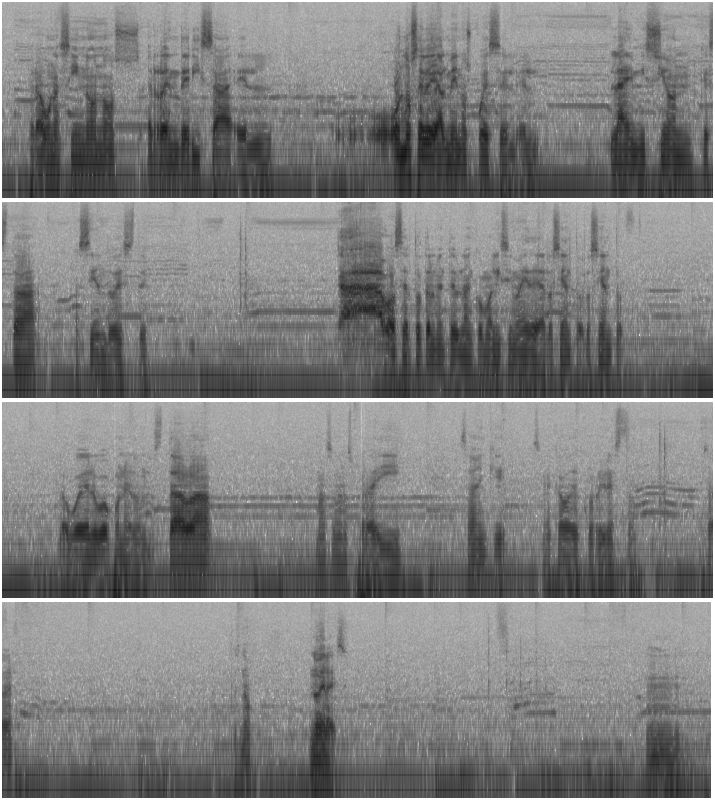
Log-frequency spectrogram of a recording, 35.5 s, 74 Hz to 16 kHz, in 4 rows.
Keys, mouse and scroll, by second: 8.1 Escape, 10.3-11.5 drag, 11.9 F12, 15.5 Escape, 16.9-21.9 drag, 22.0 middle click, 23.5 right click, 23.9 scroll up 1, 24.6-25.7 drag, 26.0 F12, 32.7 Escape, 33.5 right click.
